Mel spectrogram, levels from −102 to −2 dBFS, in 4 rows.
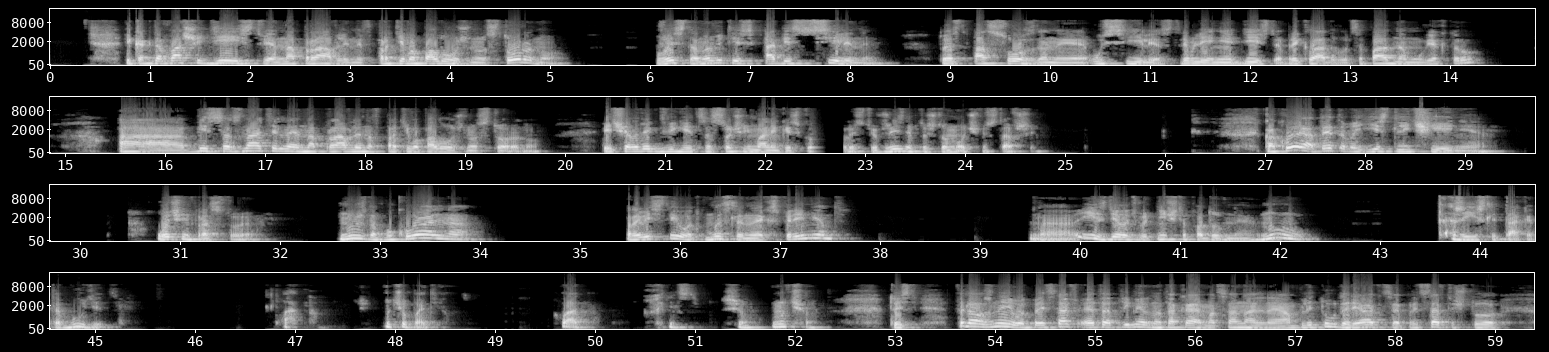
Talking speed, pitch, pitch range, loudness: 90 wpm, 145 Hz, 125-170 Hz, -19 LUFS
